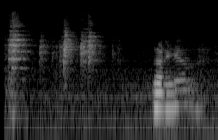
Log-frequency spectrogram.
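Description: Metal grow-tent poles clinking against each other as a bundle of them is handled, with a brief hum-like vocal sound near the end.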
